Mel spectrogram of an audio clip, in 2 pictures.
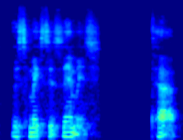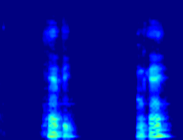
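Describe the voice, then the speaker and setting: With vocal fry and lively intonation, a man speaks at a medium pitch and a very slow pace, leaving long, frequent pauses. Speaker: bible teacher. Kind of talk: bible teaching monologue.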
